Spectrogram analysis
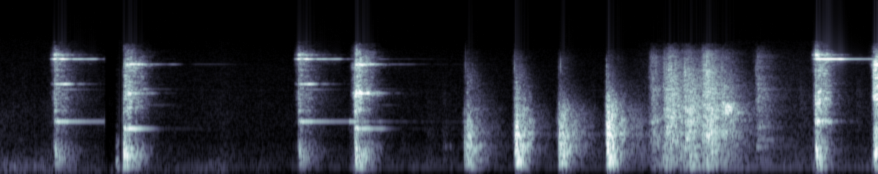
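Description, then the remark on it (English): A doorbell at a home chimes in two-tone pairs, twice, then gets rung over and over in a rapid, clattering flurry as a visitor leans on the bell. Loud, with no voices. “And your tension mounts until finally you hear the doorbell.”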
